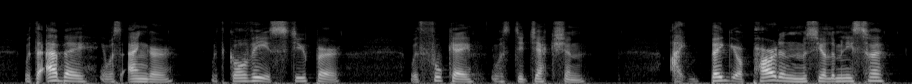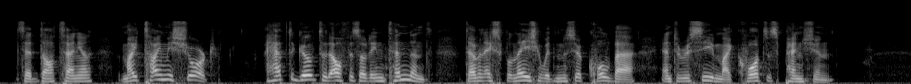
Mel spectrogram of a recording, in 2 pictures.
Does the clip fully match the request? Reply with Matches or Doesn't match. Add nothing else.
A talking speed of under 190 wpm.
Matches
